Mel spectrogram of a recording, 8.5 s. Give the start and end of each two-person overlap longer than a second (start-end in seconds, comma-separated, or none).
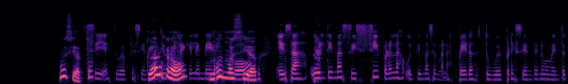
2.2-4.0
